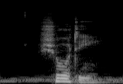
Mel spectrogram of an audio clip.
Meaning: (noun) 1. Something or someone that is shorter than normal 2. A term of endearment for a child, younger sibling, shorter person, etc 3. A child
- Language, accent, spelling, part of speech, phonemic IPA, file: English, Australia, shorty, noun / adjective / pronoun, /ˈʃoː.ti/, En-au-shorty.ogg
